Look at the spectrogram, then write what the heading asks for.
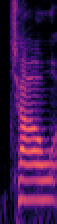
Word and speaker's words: Ciao: Ciao, I'm from Italy. 여기 시아오 아니고 차오라고 발음하면 되겠습니다. 당연히 중국어 아니고 이태리어입니다.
